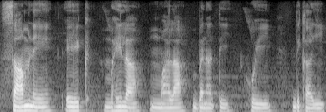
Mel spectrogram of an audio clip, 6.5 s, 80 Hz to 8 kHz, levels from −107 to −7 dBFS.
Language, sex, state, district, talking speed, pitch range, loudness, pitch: Hindi, male, Rajasthan, Jaipur, 75 wpm, 100-115 Hz, -21 LUFS, 110 Hz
